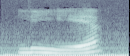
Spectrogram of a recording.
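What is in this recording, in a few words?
"lie", Mandarin pinyin, tone 3; 咧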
